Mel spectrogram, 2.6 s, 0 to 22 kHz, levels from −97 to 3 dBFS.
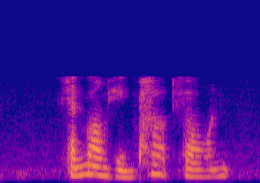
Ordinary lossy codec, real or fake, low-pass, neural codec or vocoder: AAC, 16 kbps; fake; 7.2 kHz; codec, 44.1 kHz, 3.4 kbps, Pupu-Codec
